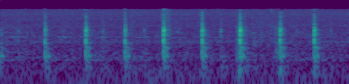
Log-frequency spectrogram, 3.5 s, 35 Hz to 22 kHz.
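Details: Singer model 457 sewing machine turned by the hand wheel: sharp, even clicks about two to three a second; play in the horizontal arm shaft, fixed by moving the adjusting collar against the bearing.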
